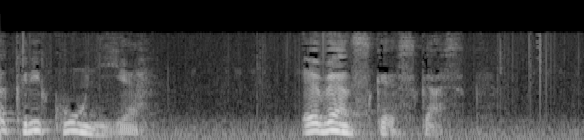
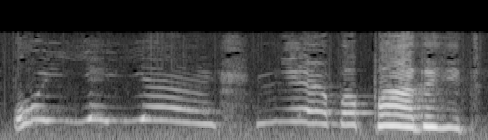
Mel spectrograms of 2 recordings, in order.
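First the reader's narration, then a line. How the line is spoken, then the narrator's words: Shouting in alarm. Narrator (Russian): закричала куропаточка-крикунья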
